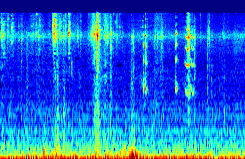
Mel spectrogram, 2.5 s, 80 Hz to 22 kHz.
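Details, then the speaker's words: 2001 Dodge Ram 2500 5.9 V8 after TPS change, about 45 degrees out: low steady rumble holding an even idle with no surging or racing, though it has previously revved up on its own at idle; idling normally. "so i come back to the truck she's definitely idling fine i'm going to throw a scanner and just see what's going on with it"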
